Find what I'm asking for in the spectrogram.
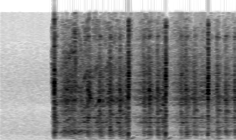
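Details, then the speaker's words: LS-swapped Jaguar XJ-S on first start attempt, no headers, original PCM, cranked by a helper while an old plug is spark-tested against the head. Quick, even starter rhythm without firing; spark confirmed. Normal cranking. "so i've got a helper in the vehicle i'm going to have them start the engine"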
